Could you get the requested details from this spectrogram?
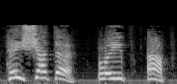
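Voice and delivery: high-pitched imitation of yelling at a crowd; mock yell. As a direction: act out yelling for silence, pitch up without full volume. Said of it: "but yelled it way louder".

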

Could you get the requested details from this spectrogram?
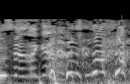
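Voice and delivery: squeaky high giggling repeat, slow; laughing. Real, not acted.

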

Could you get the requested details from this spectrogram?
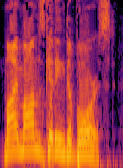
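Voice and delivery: deadpan blurt of bad news; blurted comic line. Shown as a demonstration. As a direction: drop the news abruptly for the laugh. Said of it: "That's funny".

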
